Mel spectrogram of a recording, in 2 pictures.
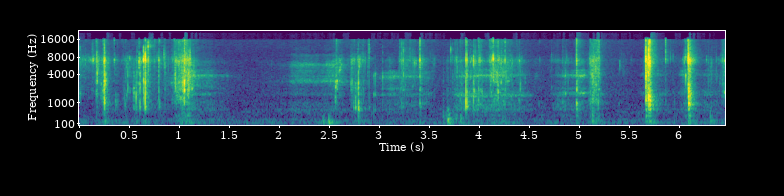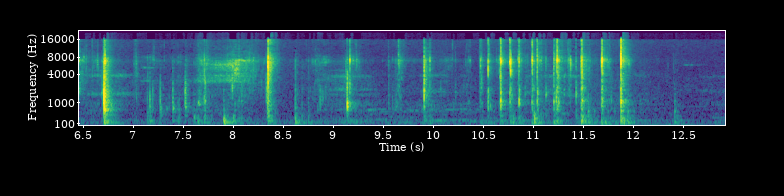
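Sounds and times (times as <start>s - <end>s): slime squished by hand: 0.0s - 1.3s.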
